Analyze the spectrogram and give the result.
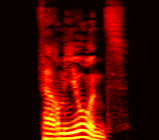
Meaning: genitive singular of Fermion
- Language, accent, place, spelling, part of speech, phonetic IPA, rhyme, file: German, Germany, Berlin, Fermions, noun, [fɛʁˈmi̯oːns], -oːns, De-Fermions.ogg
